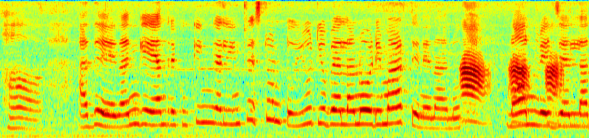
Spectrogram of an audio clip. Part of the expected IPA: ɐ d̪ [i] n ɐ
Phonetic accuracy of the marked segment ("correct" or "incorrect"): incorrect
